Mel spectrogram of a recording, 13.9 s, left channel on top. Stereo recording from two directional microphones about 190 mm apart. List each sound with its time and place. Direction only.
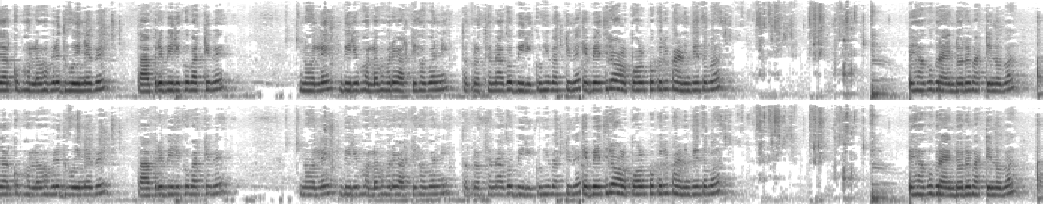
0.0 s a woman's voice: 45° left (ahead or behind)
4.0 s a woman's voice: 50° left (ahead or behind)
7.7 s a woman's voice: centre (ahead or behind)
8.1 s a woman's voice: 10° left (ahead or behind)
12.1 s a woman's voice: centre (ahead or behind)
